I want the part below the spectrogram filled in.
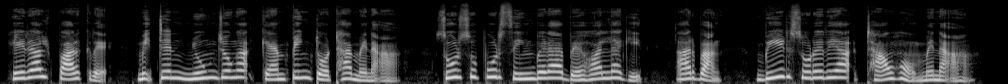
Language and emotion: Santali, neutral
